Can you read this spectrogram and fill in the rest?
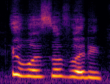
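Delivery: very high, squeezed out through laughter; laughing. Real, not acted. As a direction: barely get it out for laughing. Cracking up over remembered scene.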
